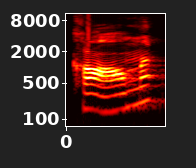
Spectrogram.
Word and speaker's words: calm: Calm پیش از M قرار گرفته تلفظ نمیشه.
